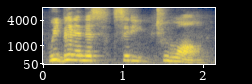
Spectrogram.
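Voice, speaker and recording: A woman's voice: on the high side, expressive, normal speed, far from the mic. A middle-aged woman from Detroit with a Detroit accent, a restaurant owner holding a blunt, indignant press conference.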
